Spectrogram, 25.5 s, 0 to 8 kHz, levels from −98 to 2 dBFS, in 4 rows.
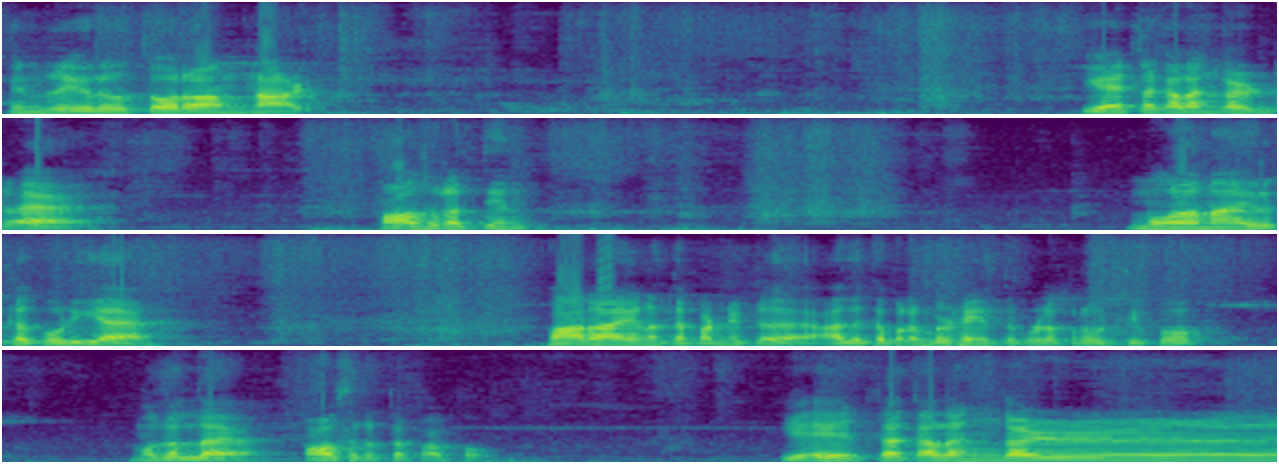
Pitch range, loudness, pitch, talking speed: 155-190 Hz, -18 LUFS, 180 Hz, 40 wpm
